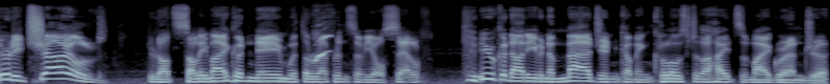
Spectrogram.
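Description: At a medium pitch, a man puts on a character voice. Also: moderate pace. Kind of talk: grandiose villain acting. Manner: pompous, condescending, silky persuasive.

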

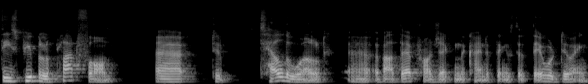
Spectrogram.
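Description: Vocal fry runs through this man's medium-pitched voice. He moves at a fairly quick pace with ordinary pitch variation. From India. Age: 20s. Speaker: design graduate and podcaster. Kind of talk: casual interview chat. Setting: remote call. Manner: hesitant with many fillers.

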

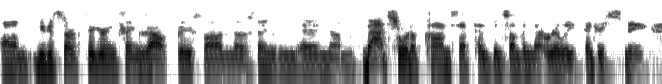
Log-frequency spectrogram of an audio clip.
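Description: This man has an unremarkable speaking voice with an American accent, medium pitch and ordinary pitch variation. He talks at a fairly quick pace with hardly any pauses. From South Florida. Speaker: filmmaker and online video creator. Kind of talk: casual interview chat. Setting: remote call.

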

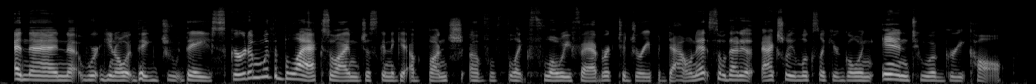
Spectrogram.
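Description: The recording is very clean, with a silent background and a dry, close sound with no echo. A woman speaks at a moderate pace and medium pitch with ordinary pitch variation and hardly any pauses. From Grand Rapids, Michigan. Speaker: podcast host. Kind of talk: casual chat.

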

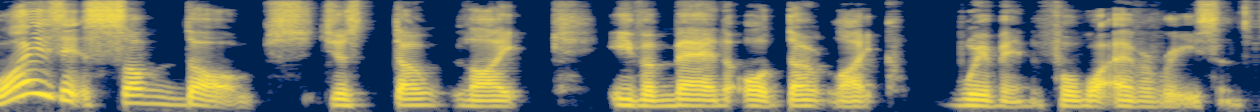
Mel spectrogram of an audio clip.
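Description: This man talks at a fairly slow pace. The sound is dry and close, with no echo. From England. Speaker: podcast host. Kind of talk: interview conversation.

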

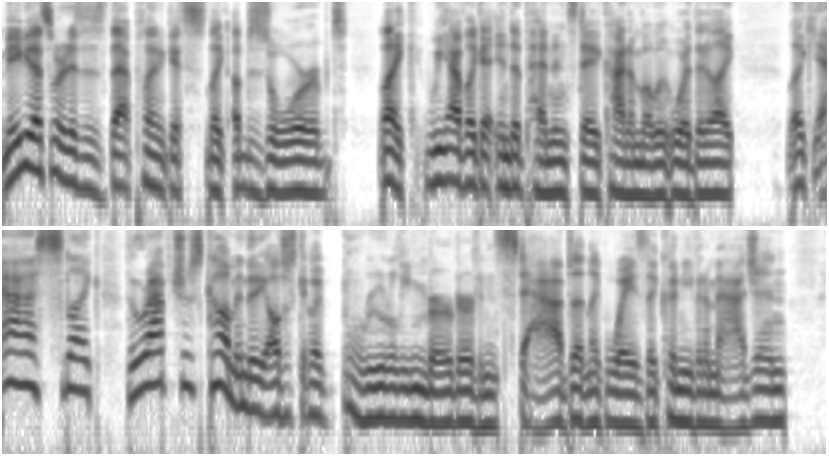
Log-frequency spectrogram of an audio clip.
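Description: In a normal speaking voice, a man talks at a fairly quick pace and medium pitch, with ordinary pitch variation. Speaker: podcast host. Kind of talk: casual comedic chat. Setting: remote call between coasts.

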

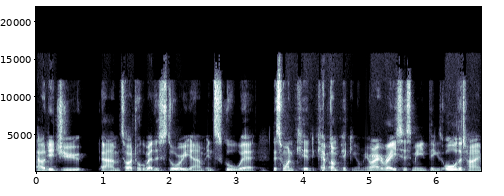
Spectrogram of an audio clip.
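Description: The recording is very clean, with a silent background, and a man speaks in an Australian accent. His pitch is medium with ordinary variation, and his pace is fairly quick. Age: 20s. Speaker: community advocate. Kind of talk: casual chat.

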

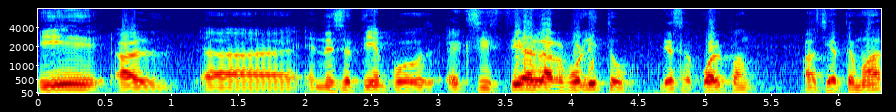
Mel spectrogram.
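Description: A man speaks very slowly in a fairly high voice with ordinary pitch variation. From Morelos, Mexico. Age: 50s. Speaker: politician. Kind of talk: casual interview over drinks.

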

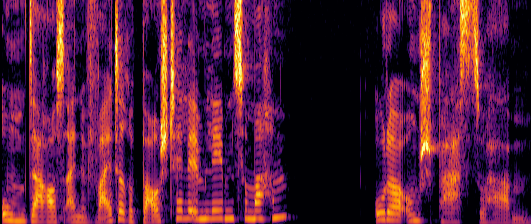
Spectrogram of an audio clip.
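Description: A woman's fairly high voice at a moderate pace, with very wide pitch swings, on a very clean recording with a silent background. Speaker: vocal coach and singer. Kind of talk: solo podcast monologue on singing.

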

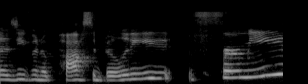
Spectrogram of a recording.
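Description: A woman talks at a fairly slow pace and a fairly high pitch. She has a plain, everyday voice. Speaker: fitness coach. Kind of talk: interview.

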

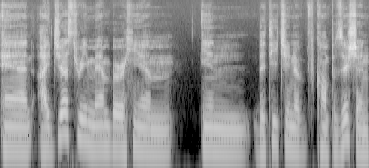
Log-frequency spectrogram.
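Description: An unremarkable speaking voice, this man's sits at a medium pitch with fairly even intonation. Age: 60s. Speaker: audio engineer and re-recording mixer. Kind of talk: interview. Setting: mix room studio.

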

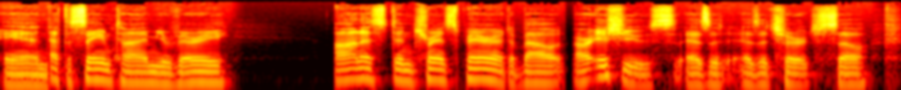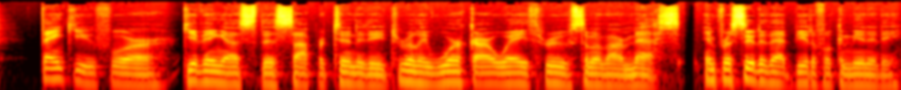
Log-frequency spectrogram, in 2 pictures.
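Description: A man at fairly low pitch and moderate pace, loudness very even, on a very clean recording with a silent background. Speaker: podcast host and book editor. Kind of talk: interview. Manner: warm, enthusiastic.

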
